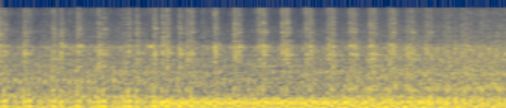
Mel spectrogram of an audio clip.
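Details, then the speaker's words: Toro Greens Aerator small single-cylinder engine, left sitting out in rain with a dead battery replaced: it chugs loud and steady with a slightly uneven beat and won't run well with the choke off; it needs half choke until warm, and the carb needs work. "want to work with the choke off"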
